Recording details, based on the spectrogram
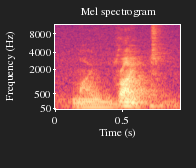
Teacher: right has the stress that is just one unstressed syllable before it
